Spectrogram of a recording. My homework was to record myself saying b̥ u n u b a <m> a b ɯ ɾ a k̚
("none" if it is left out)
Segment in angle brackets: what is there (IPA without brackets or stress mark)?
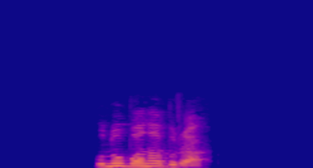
n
